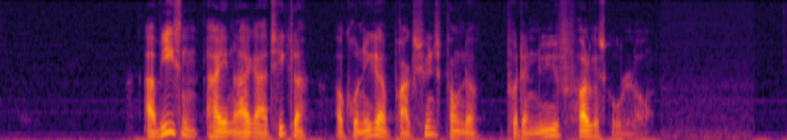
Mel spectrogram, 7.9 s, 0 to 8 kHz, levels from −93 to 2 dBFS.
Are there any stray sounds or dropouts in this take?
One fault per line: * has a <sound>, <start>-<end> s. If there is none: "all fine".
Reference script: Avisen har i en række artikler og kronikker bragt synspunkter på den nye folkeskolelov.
all fine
